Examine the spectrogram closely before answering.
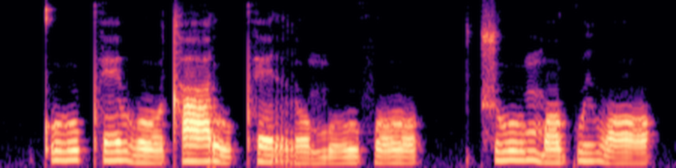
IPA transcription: kʼ uː˦ pʰ e˦ β oː˨ tʰ aː˦ ɾ uː˨ pʰ e˦ r o˨ m uː˨˦ f o˦ | t͡s uː˦ m ɔ˨ kʷ i˦ β ɔ˨

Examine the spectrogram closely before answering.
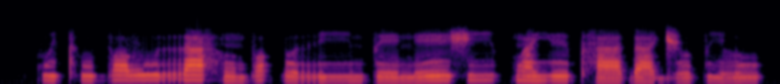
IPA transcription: kʷ i˨ tʰ u˨ b ɔ˦ β u˦ r a˦ h ũ˨ b ɔ˦ k͡p ʊ˨ r iː˨ m p eː˨ ŋ eː˦ ʃ iː˦ kʷ ã˦ j ɪ˦˨ pʰ a˨ ɗ a˨ d͡ʒ ʊ˨˦ p i˨ l u˦

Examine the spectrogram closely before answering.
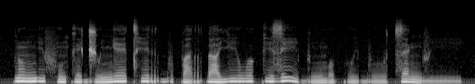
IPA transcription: ɾ ũ˦ ŋ i˦ f ũ˨ k e˨ d͡ʒ u˨ ɲ eː˦ tʰ i˦ r b ʊ˦ p a˨ r ɗ a˦ j i˦ w ʊ˦ k i˦ z iː˦˨ b ɪ˨ ŋ m o˨ kʷ i˨ b uː˨ t͡s ɛ˦˨ ŋ v iː˨

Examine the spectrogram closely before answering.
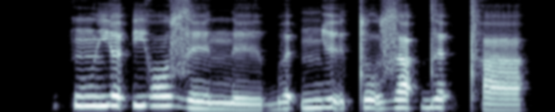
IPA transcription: p ũ˦ j ɛ˦ ʔ j ɔ˦ z e˨ n e˨ ɪ̯ b ɛ˦ ʔ ɲ ḛ˦˨ ɪ̯ t o̰˦˨ z ä˦ ʔ d ɛ˦ ʔ tʰ ä˨

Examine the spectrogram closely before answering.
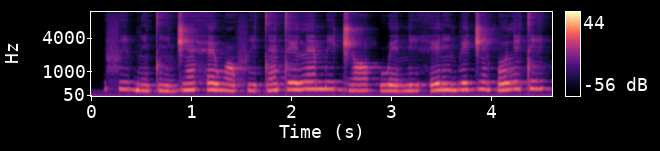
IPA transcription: f i˧ b ĩ˨ t ĩ˨ d͡ʒ ɛ̃˧ h ɛ˧ w ɔ̃˨ f i˨ t ɛ̃˨˦ t e˦ l ɛ̃˦ m i˦ d͡ʒ ɔ̃˧ | w e˨ n i˨ h e˨˦ ɾ ĩ˧ b e˦ d͡ʒ ɛ̃˦˨ k͡p o˨˦ l i˦ t i˦

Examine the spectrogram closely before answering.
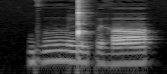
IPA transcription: ɡʱ uː ŋ͡ǃ i p ɵ ɦ ɒː

